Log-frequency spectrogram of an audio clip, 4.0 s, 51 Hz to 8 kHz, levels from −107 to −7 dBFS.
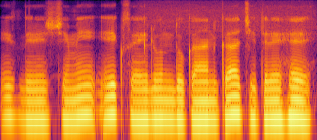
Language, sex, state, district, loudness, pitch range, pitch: Hindi, male, Jharkhand, Ranchi, -17 LUFS, 105-115 Hz, 105 Hz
